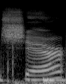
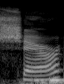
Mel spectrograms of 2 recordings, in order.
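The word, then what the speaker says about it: Fabian Schär: first goal by Fabian Sher I found out that it's share and not sh really yeah and I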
